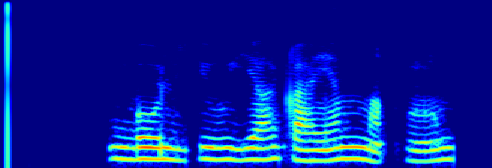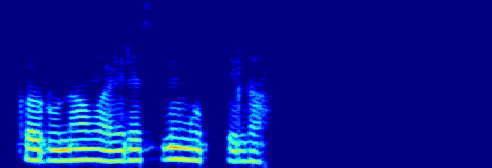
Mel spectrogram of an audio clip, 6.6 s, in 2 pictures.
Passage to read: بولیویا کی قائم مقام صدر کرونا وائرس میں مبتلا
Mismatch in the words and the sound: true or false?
true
